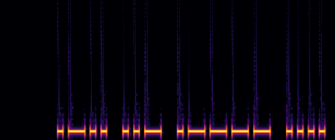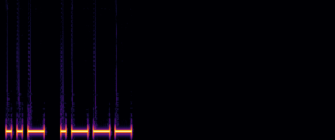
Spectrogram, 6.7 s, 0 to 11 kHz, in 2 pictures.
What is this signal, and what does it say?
Morse code, heard as a keyed tone, about 22 wpm, 700 Hz. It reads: LU1HUJ
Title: DXCC-100 Call Signs - 6 Characters - Repeated 3x - 22wpm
